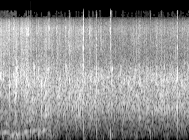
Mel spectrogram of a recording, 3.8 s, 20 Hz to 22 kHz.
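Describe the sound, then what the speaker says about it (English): An audience at the Africa CEO Forum 2019 closing session gives loud, sustained applause, a dense crowd of clapping with sharp individual claps standing out and a faint voice or cheer early on. "So please give yourselves a big round of applause."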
